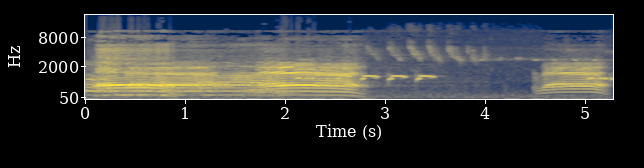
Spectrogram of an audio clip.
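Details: Cattle herd grazing in an open green rural field: two long, rough, wavering moos run almost together, then a short quiet spell with faint chirping birds, and a final shorter rising-falling moo.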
